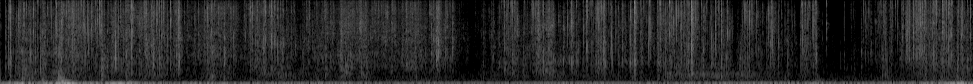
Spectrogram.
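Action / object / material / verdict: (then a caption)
shake / metallic foil pom poms / metal foil / none. A pair of blue and gold metallic foil pom poms with white handles, lightweight and thin, is held in both hands and shaken and crinkled up close. Dense, continuous bright crinkling and rustling fills the clip with many quick crackles, easing briefly near the middle before swelling again.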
